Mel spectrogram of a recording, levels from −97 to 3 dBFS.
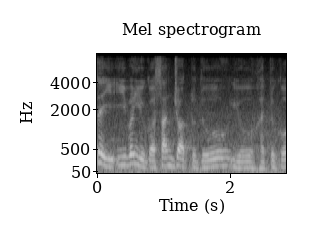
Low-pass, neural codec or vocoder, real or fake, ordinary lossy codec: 7.2 kHz; none; real; none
